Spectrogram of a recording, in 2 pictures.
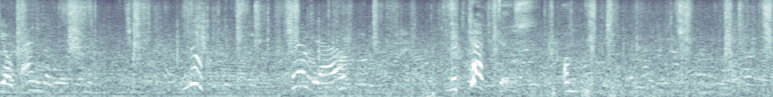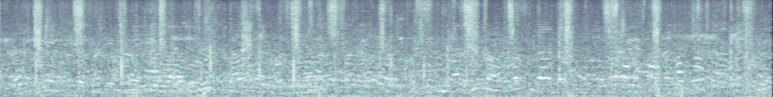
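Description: Footsteps tap on pavement while walking.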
